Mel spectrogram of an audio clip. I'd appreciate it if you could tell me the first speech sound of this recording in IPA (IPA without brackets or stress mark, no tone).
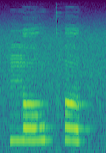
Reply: n̪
